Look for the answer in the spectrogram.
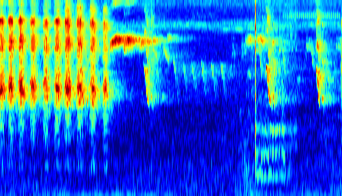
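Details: A rufous treepie (Dendrocitta vagabunda) calling in its natural habitat in India gives a fast, harsh rattle of about ten grating notes, then several high, clipped notes that slur downward.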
